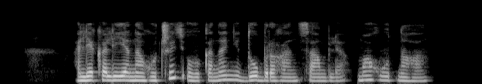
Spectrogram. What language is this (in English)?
Belarusian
